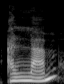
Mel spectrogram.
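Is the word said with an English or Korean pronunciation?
Korean. It is said with flat Korean syllables. The speaker calls it wrong. "알람이 아니라"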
